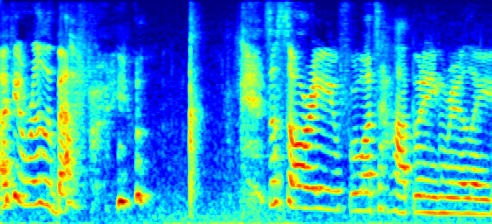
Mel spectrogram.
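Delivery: chuckling, talking through laughter on every word. Speaker addresses a listener, laughing while talking. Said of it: "I'm laughing because it's so ridiculous".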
